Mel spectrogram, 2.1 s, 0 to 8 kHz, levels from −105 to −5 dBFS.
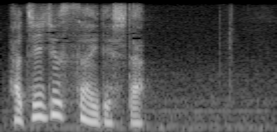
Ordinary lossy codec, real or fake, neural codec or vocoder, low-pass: none; real; none; 7.2 kHz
